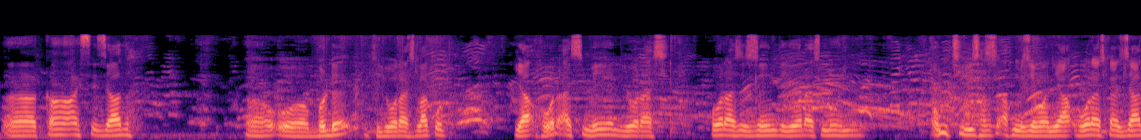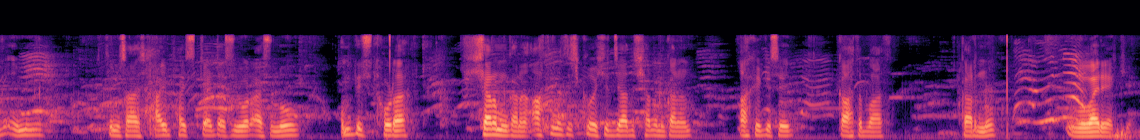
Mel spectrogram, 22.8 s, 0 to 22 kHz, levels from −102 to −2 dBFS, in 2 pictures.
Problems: constant background noise, continuous background conversations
